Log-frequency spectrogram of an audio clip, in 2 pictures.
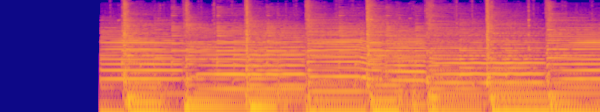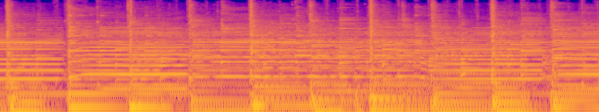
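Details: Loud country-style string music with a deep bass beat starts after one second of silence and fills the rest, with no animal calls.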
